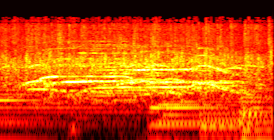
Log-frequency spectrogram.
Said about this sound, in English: Clap for Jesus.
